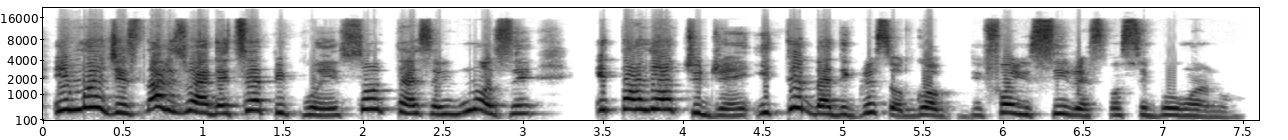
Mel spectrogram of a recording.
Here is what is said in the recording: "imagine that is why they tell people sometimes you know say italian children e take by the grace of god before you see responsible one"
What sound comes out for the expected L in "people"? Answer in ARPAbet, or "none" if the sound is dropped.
N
